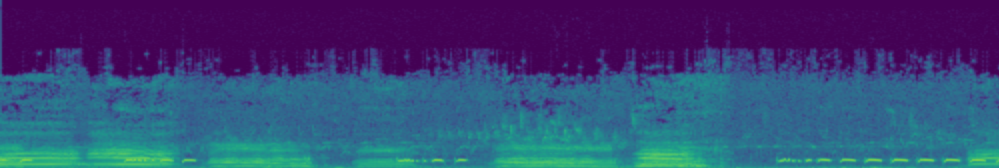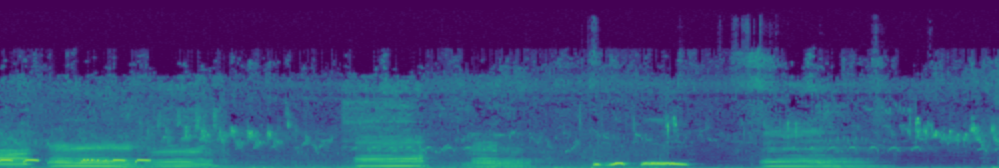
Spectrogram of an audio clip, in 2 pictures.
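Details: Dozens of cows resting and moving in a spacious barn on a traditional livestock farm; frequent overlapping moos early on, thinning to fewer, quieter calls later, with a long run of rapid chirps in the middle.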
